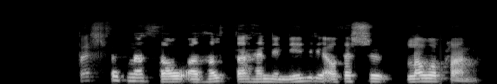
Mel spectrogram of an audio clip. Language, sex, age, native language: Icelandic, male, 30-39, Icelandic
